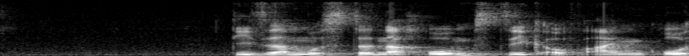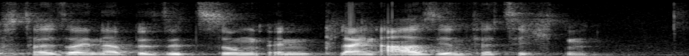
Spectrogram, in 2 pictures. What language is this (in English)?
German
